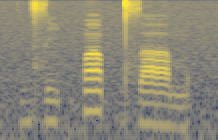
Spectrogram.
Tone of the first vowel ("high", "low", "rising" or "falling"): low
